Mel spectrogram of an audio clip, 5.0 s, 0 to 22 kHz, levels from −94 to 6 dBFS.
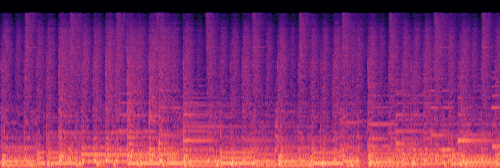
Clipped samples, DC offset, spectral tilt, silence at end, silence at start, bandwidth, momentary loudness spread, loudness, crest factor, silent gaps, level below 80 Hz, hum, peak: under 0.1%; 2%; -7 dB/octave; 0 s; 0 s; 16 kHz; 3 LU; -16 LUFS; 14 dB; none; -28 dBFS; none; -2 dBFS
